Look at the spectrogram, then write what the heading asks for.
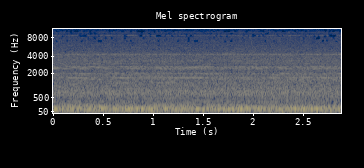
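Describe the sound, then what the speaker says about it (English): A BAE jetliner's engines roar steadily, a dense, continuous, loud rumble with a broad hiss on top, heard close and unbroken with no talk. "this thing sounds incredible for a jet"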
